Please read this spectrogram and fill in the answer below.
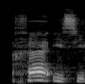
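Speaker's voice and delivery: ordinary talk, nothing marked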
